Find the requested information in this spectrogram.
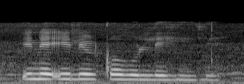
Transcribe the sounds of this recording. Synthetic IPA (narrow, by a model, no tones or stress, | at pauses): inɛʔɪliǃohullehiːlɛ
